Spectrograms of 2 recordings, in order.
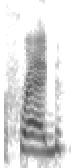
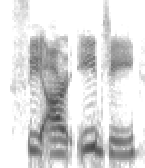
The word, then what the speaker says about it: Craig: she says I swear if you crazy Americans pronounce that as Craig c r EEG I will die inside it's Craig Craig she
